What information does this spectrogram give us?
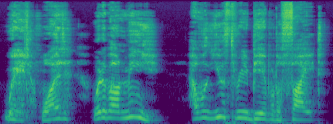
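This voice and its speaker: A man's voice: high voice, animated, moderate pace, breathy edge, pitched above the performer's own voice. Man acting a hot-headed teenage boy soldier. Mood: frustrated. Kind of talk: anime fan-fiction roleplay.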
